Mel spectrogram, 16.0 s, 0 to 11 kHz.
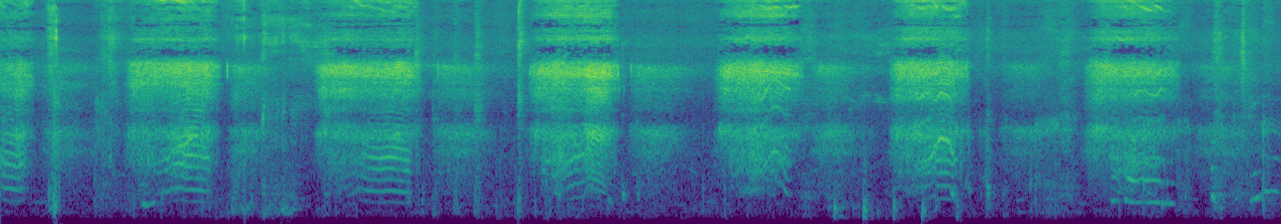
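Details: Snoring: repeated high-pitched, whistling, wheezy snores with each breath, about 25 a minute.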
